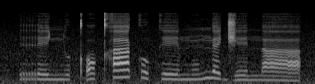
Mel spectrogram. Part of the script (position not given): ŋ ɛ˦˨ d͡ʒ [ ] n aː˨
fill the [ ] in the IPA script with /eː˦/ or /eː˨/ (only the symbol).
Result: eː˨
